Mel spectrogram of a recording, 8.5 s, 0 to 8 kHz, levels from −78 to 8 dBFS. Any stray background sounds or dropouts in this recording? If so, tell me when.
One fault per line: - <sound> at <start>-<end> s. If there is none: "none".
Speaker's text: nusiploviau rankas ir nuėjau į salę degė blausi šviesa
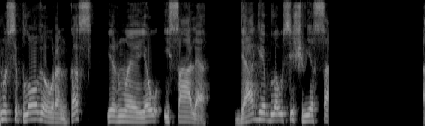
none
